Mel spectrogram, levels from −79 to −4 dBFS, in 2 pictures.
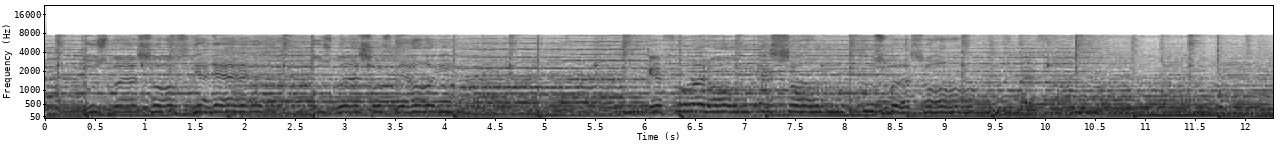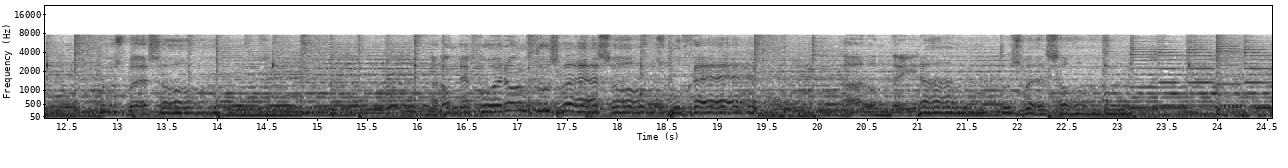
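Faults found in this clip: Gain pumping, throughout the clip. The level swing is about 10 dB, which flattens the dynamics and squashes the overall texture.

Likely cause: the input gain is set far too high for the microphone, and a fast limiter or compressor in the capture chain clamps down on each peak.

Call microphone processing is also present. Its high-pass filter trims the lowest bass, and content stops near 8 kHz. Neither is connected to the pumping.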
